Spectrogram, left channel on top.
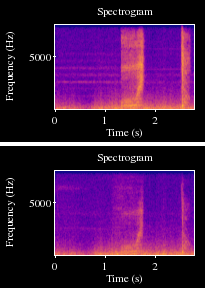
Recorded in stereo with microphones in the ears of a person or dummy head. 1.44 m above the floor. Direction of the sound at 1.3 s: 80° left.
